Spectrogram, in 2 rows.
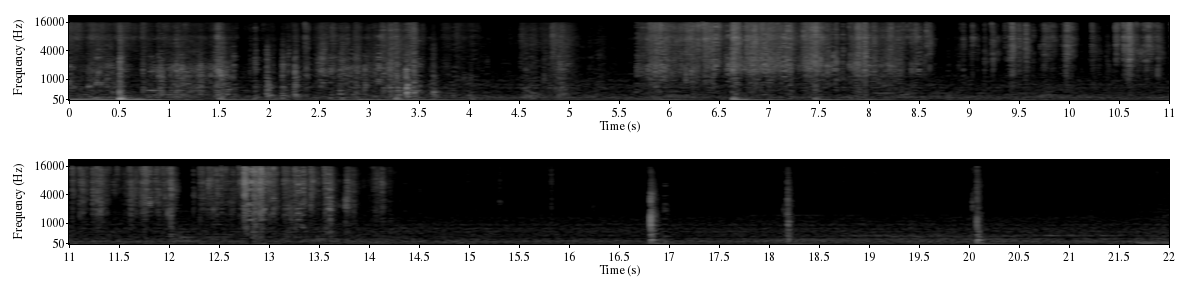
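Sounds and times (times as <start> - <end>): card packs crinkling: 4.8 - 14.3.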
